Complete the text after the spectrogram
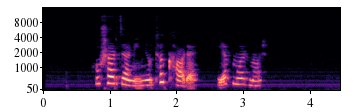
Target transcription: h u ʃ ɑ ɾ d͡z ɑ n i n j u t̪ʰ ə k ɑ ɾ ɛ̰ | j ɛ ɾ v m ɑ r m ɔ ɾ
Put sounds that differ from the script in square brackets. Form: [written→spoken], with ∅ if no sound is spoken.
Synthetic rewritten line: h u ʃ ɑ ɾ d͡z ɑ n i n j u t̪ʰ ə [k→kʰ] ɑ ɾ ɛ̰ | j ɛ [ɾ→∅] v m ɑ [r→ɾ] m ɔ ɾ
